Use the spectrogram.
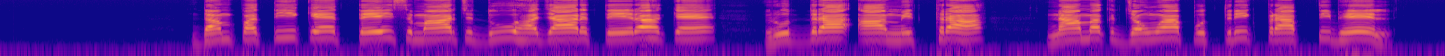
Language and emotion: Maithili, neutral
